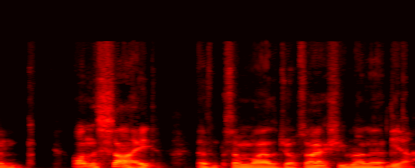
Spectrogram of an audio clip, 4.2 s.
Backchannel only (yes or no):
yes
